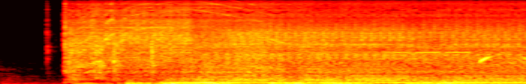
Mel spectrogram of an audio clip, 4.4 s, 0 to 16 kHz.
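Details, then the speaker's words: Mazda Bongo 2.5 V6 after new fuel filter and ignition parts: starts into uneven, lumpy idle with irregular stumble; still misfiring quite badly, cause not yet found (blocked injectors suspected). "oh the mfire um that's running a bit better it's still slight mfire okay it's still misfiring quite badly"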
